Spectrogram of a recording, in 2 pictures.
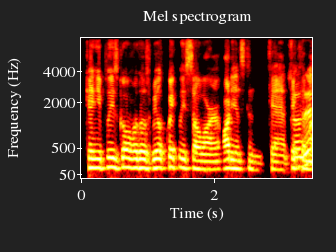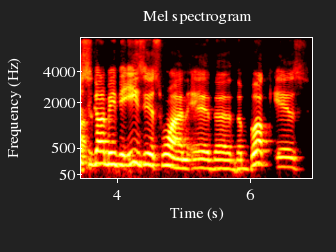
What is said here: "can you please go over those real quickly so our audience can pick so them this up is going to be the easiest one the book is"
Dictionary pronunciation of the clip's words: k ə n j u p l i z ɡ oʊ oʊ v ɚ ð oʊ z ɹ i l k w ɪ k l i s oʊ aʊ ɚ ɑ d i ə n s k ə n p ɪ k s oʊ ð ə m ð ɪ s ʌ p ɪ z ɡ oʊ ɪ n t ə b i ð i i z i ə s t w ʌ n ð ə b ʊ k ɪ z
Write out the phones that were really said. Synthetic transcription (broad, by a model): k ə n j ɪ p l i z ɡ oʊ oʊ v ɚ ð oʊ z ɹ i l k w ɪ k l i s oʊ aʊ ɚ ɑ d i ə n s k ə n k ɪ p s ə ð ɪ s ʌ ɪ z ɡ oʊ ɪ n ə b i ð i i z i ə s t w ʌ n ð ə b ʊ k ɪ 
